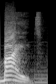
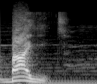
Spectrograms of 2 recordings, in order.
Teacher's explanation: So some of the native speakers would say bite. They'll put it as one syllable instead of bayit or bayit. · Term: diphthong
